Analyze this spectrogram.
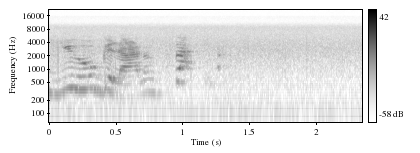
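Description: A boy speaks briefly, close by.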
